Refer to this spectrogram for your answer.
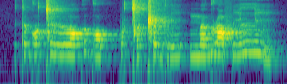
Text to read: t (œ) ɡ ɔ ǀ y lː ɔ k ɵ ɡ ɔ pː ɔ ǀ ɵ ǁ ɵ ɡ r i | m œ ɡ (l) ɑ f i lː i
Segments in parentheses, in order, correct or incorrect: incorrect, incorrect

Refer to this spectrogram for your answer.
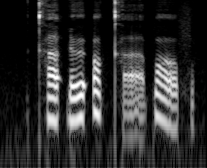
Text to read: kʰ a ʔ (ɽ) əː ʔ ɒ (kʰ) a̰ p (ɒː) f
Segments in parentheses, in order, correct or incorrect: correct, correct, correct

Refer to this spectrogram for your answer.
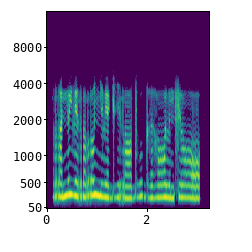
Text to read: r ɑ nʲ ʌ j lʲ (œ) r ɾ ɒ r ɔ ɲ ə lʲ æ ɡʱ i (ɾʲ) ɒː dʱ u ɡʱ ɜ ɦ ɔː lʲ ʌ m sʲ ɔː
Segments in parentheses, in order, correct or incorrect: incorrect, incorrect

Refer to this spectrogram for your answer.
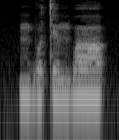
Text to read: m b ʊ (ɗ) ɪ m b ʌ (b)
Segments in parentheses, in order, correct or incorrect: incorrect, incorrect

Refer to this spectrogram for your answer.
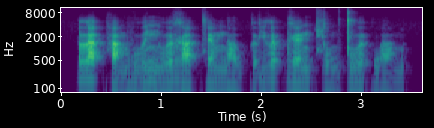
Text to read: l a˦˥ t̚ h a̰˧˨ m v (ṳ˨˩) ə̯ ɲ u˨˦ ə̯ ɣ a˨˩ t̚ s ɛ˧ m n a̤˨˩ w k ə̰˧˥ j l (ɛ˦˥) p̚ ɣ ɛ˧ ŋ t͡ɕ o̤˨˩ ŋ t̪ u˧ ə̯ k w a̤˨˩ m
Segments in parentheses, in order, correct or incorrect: incorrect, incorrect

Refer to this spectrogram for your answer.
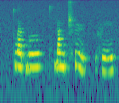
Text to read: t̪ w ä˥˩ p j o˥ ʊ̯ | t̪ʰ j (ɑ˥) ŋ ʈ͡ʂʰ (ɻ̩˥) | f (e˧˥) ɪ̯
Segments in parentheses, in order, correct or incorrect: incorrect, incorrect, correct

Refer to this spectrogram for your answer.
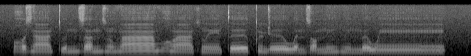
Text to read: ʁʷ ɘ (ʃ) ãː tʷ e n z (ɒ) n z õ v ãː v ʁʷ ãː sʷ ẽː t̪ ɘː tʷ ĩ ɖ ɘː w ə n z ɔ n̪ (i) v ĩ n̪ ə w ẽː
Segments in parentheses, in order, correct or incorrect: incorrect, incorrect, incorrect

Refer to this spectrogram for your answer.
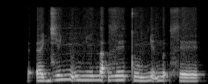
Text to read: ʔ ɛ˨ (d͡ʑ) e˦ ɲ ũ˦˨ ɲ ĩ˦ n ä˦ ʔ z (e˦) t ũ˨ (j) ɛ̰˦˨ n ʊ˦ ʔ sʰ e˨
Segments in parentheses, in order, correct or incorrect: correct, correct, incorrect

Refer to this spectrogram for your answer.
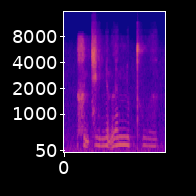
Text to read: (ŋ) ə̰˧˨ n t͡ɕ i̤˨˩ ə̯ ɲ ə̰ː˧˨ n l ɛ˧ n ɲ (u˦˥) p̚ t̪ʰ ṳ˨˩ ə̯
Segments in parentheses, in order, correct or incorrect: incorrect, incorrect

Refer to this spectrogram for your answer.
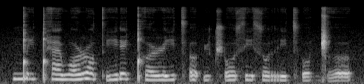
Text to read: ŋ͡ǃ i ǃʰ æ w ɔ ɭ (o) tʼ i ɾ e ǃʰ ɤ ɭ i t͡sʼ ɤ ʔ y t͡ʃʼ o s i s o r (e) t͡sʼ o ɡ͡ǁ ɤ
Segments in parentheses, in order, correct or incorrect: incorrect, incorrect

